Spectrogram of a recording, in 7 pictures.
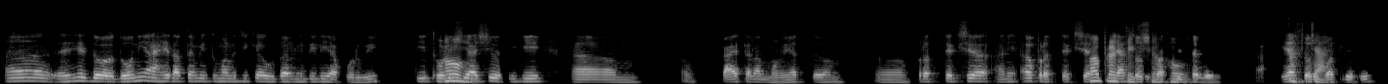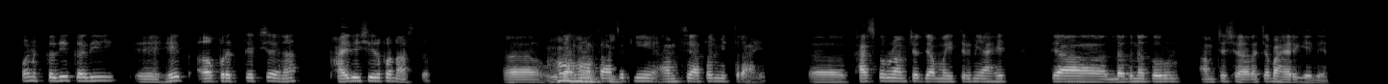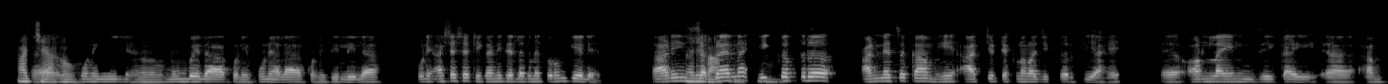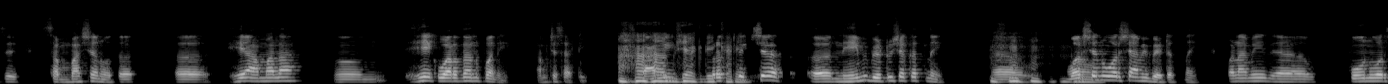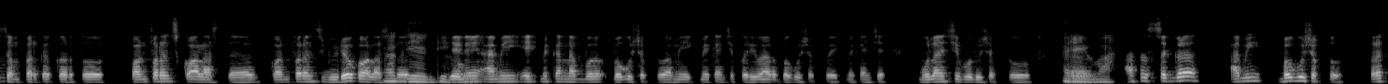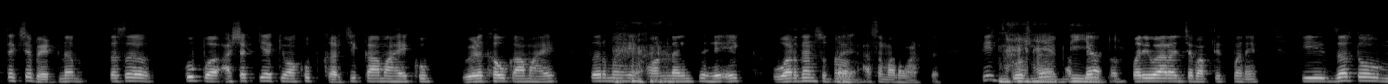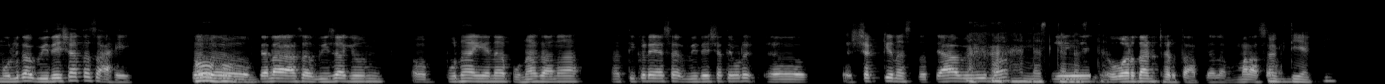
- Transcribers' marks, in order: in English: "टेक्नॉलॉजी"; chuckle; laughing while speaking: "अगदी, अगदी, खरं आहे"; chuckle; chuckle; laughing while speaking: "नाही, नाही"; chuckle
- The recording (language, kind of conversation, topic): Marathi, podcast, ऑनलाइन आणि प्रत्यक्ष संवाद साधताना तुमच्यात काय फरक जाणवतो?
